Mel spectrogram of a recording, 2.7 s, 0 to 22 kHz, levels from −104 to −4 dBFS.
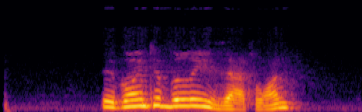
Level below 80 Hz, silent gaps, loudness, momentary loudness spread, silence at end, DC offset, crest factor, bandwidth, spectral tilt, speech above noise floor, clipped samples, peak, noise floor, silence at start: -66 dBFS; none; -21 LUFS; 10 LU; 0.5 s; under 0.1%; 16 dB; 3.2 kHz; -13.5 dB/octave; 49 dB; under 0.1%; -6 dBFS; -68 dBFS; 0.75 s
